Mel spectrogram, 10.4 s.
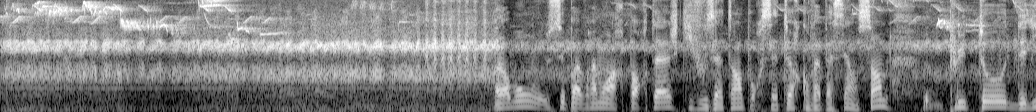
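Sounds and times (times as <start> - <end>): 
frogs croaking near ponds in spring: 0.0 - 10.3
speech: 4.9 - 10.3.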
